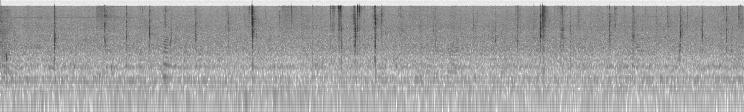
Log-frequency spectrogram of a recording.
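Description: Irregular sharp clicks and smacks of a person chewing and eating grilled chicken, over a steady background hiss.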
